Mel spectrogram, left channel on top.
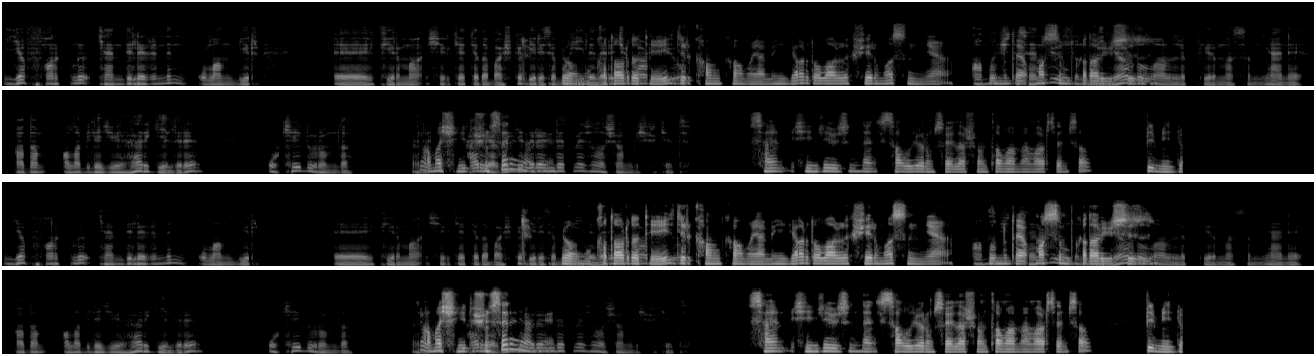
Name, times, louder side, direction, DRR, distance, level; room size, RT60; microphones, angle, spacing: voice 1, 0.0-2.9 3.3-6.9 9.7-15.1 15.8-16.6 17.2-17.4 17.8-20.0, left 2 dB, 60° left, 4.9 m, -42 dB
voice 2, 5.6-9.5 9.9-11.6 17.3-18.6 20.6-24.0 24.6-24.9, right 7 dB, 50° right, 0.4 m, -30 dB
open air
head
